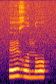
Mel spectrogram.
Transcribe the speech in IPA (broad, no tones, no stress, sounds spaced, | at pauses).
ø ɣ o n o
